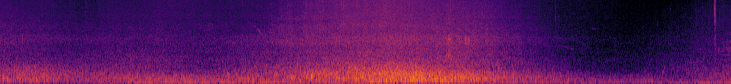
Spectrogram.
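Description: Cold sea waves wash against the shore in South Devon, England, in a steady, broad rush, swelling to a louder surge midway before drawing back, with a light wind in the background and no voices.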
